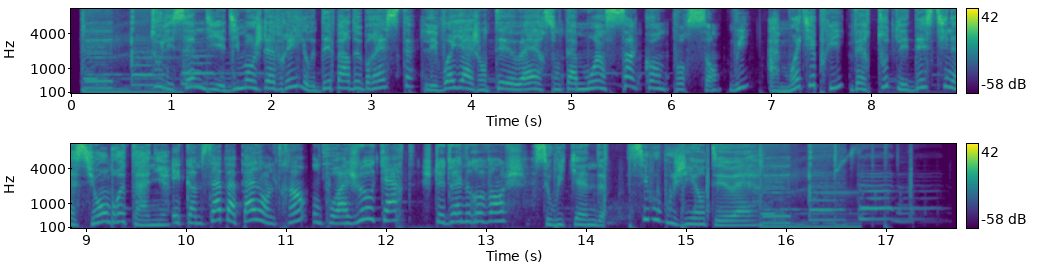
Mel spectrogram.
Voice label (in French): signature decidee tranquille, voix off comédienne; SNCF Ter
